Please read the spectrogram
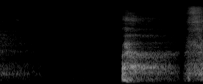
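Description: A man's audible breath in, lasting about half a second, a little past halfway through, after a short near-silence.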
